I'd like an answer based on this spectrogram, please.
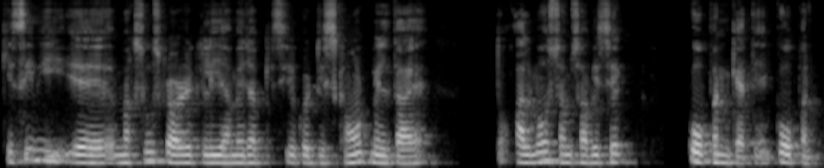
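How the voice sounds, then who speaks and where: A man teaching English pronunciation, repeating each word several times in a deliberate way and switching between English and Hindi explanations. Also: mid-range voice, fairly even intonation, dark tone, lo-fi sound. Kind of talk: pronunciation lesson.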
